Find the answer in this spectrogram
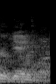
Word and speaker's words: again: Checked again. Checked again. Again, yes. Not a or but a. Like said. S-A said.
